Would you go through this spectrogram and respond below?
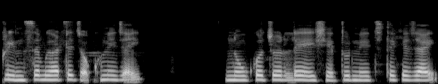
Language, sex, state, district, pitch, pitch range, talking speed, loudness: Bengali, female, West Bengal, Kolkata, 205 Hz, 200-215 Hz, 150 wpm, -18 LUFS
